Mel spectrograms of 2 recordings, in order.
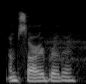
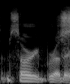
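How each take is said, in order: First: It is said in the speaker's natural voice. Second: It is said in a put-on wrestler voice.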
